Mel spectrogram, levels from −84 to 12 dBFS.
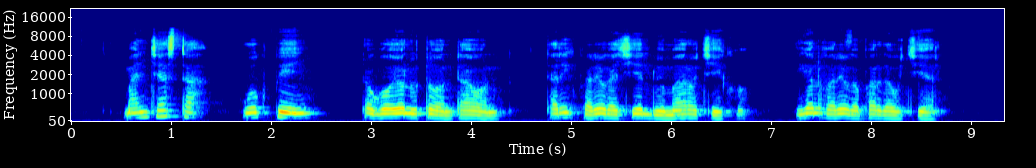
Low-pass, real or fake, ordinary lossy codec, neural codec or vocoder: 10.8 kHz; real; MP3, 96 kbps; none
